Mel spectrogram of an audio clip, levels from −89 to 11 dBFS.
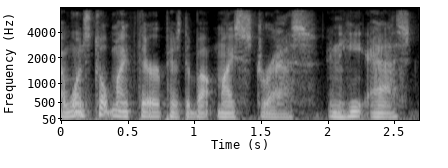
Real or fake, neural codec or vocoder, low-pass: real; none; 7.2 kHz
